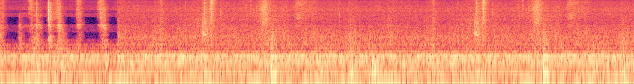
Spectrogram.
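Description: Faint handling noises: a few small clicks in the first second and a half as a plastic embroidery frame is fitted on the machine's arm, then sparse clicks and fabric rustling as a polo shirt is picked up, over a low steady hum.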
